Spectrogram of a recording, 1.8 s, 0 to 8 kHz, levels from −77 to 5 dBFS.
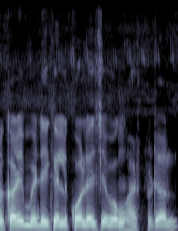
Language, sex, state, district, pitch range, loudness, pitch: Bengali, male, West Bengal, North 24 Parganas, 115-125 Hz, -16 LUFS, 120 Hz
